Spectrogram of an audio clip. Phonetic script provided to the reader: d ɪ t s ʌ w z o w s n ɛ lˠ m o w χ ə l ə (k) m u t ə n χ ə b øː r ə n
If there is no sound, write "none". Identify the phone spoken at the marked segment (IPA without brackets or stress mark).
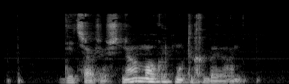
k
